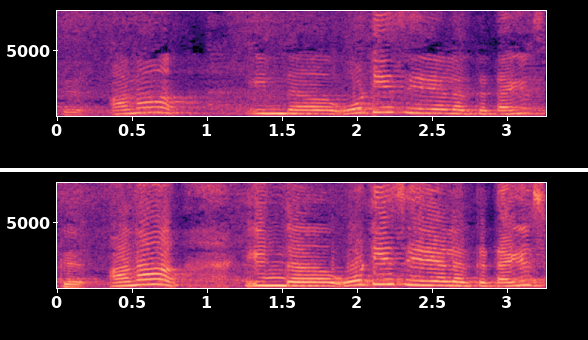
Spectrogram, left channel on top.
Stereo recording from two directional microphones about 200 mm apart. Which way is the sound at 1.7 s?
40° right (ahead or behind).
